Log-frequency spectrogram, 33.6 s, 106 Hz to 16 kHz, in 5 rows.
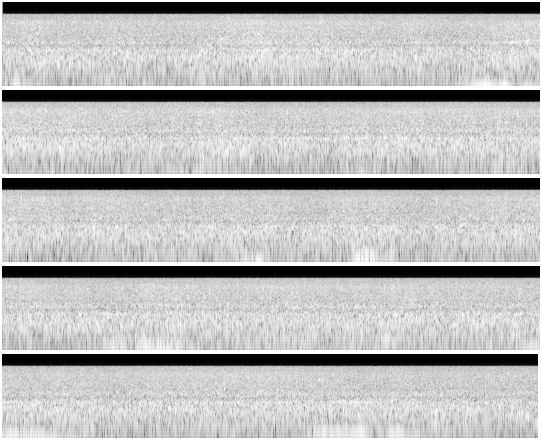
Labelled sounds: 6.5	6.8	humpback whale, 1.5 to 1.6 kHz

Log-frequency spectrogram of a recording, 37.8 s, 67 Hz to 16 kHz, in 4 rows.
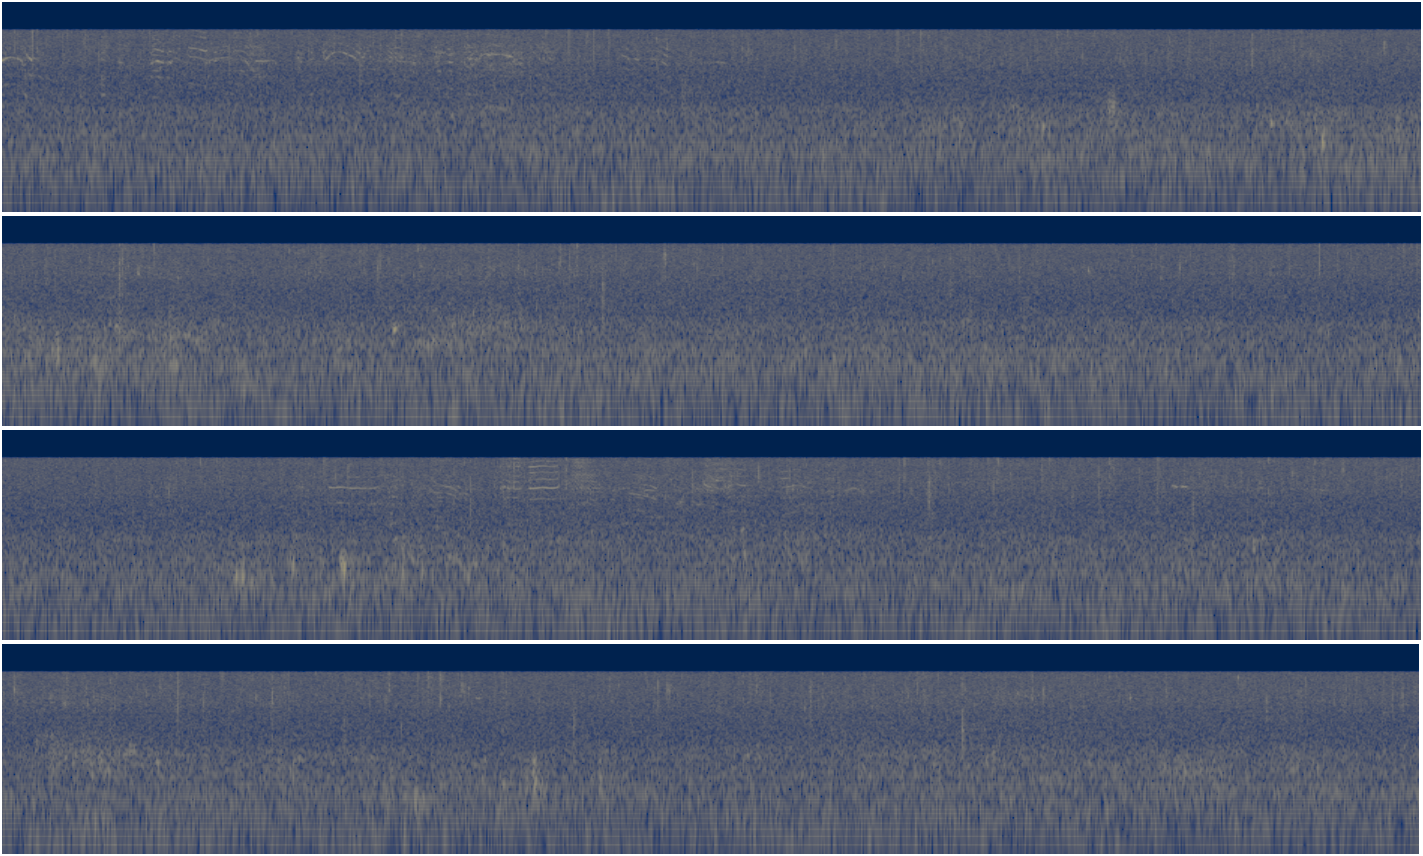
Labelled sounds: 3.2	3.5	Pacific white-sided dolphin, 3.8 to 4.2 kHz
21.1	21.5	Pacific white-sided dolphin, 3.4 to 3.7 kHz
22.4	22.7	Pacific white-sided dolphin, 3.4 to 3.9 kHz

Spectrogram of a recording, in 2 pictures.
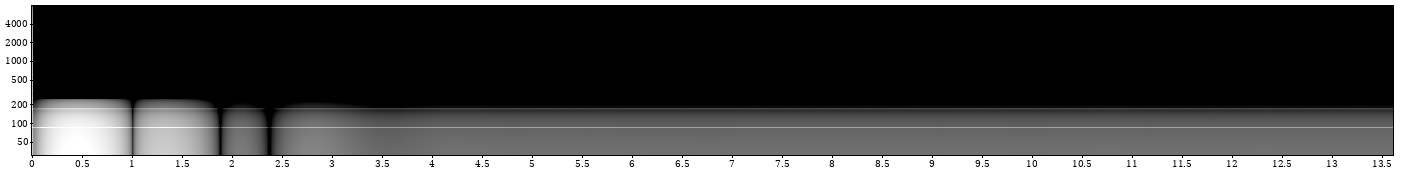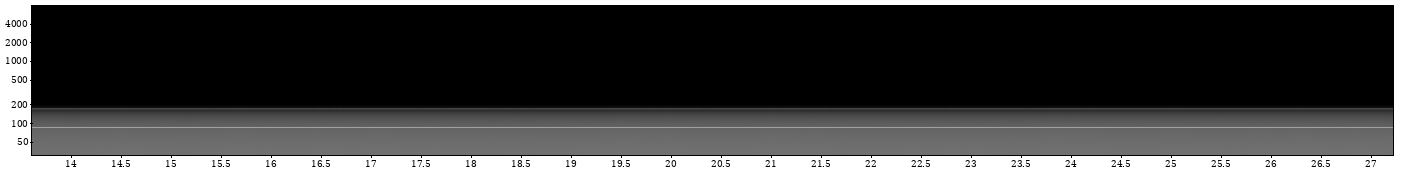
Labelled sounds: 14.8	15.7	killer whale, Bigg's (transient), AT1 transient, 0.49 to 2.3 kHz

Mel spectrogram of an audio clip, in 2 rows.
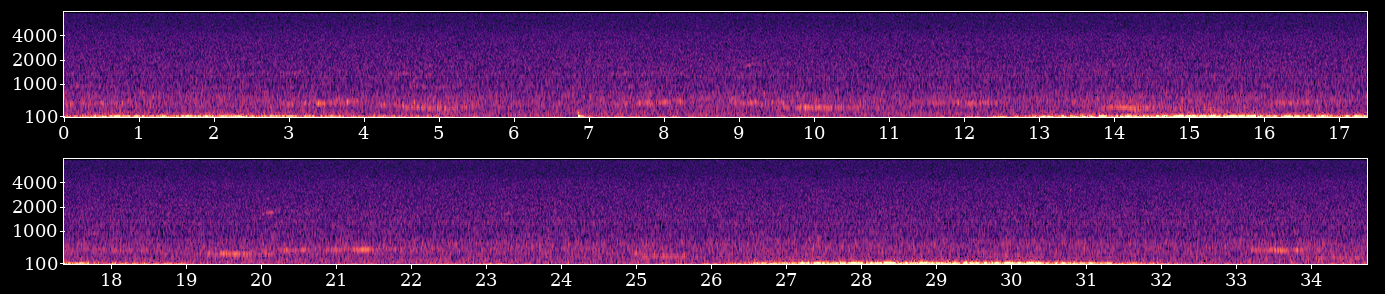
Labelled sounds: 20.0	20.2	humpback whale, 1.4 to 1.8 kHz

